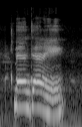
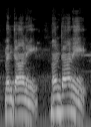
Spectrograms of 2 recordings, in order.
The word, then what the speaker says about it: Mamdani: This Mamdani, no, I'm saying it wrong again. Mamdani. That's right.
